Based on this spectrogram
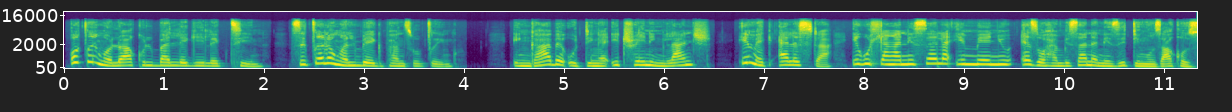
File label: Zulu Female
